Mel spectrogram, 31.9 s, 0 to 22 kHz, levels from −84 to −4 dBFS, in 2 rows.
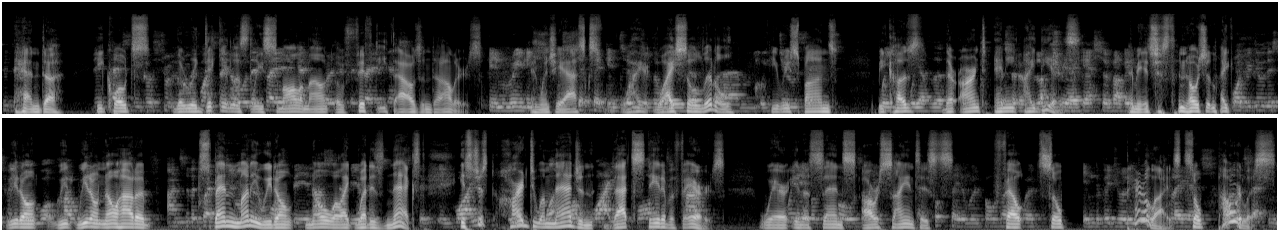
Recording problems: voice in the background; noticeable; throughout; 10 dB below the speech

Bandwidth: 14 kHz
